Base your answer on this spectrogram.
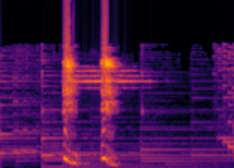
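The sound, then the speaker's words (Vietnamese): A dry cough sounds twice in two short, sharp bursts close together, over a steady tonal background. “Gia Ảnh ho khan một tiếng”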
